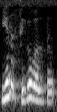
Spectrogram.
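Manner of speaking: ordinary talk, nothing marked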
